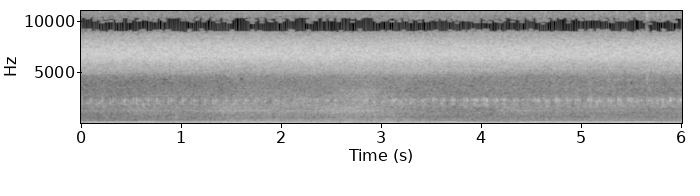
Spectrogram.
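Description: A 4x4 vehicle's engine idling steadily, a little louder about four and a half seconds in.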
